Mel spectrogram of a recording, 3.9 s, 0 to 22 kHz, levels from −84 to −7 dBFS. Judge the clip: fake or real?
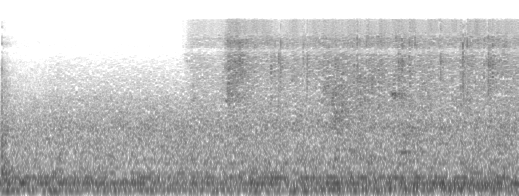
real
